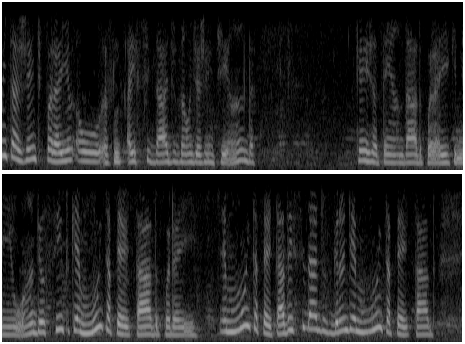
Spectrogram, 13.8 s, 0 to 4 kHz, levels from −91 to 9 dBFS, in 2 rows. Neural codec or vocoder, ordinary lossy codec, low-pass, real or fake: none; Opus, 32 kbps; 3.6 kHz; real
